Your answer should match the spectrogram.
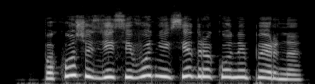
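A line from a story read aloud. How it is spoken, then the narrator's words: Astonished exclamation. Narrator (Russian): воскликнула, пораженная их воинственным настроением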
